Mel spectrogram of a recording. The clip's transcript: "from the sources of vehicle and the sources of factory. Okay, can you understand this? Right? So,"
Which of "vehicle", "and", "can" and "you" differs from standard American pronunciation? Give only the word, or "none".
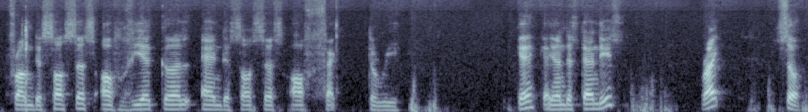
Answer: none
